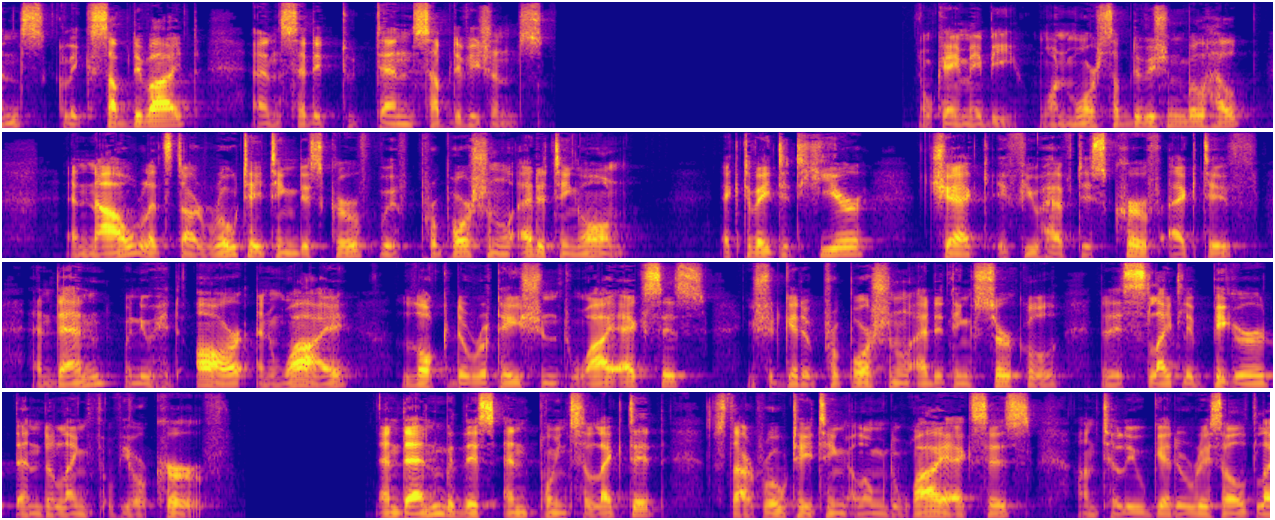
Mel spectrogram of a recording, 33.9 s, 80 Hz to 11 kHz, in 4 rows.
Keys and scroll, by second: 5.2 Tab, 5.5-5.9 typing, 5.6 Tab, 7.0 typing, 18.9 typing, 20.3 typing, 25.4 typing.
